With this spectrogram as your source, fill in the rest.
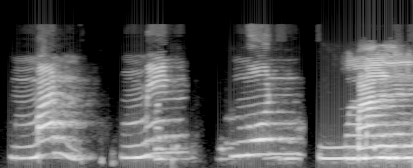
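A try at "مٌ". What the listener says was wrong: শুধু নরমালি মান মিন মিন করলে হবে না যে মানে দুই ঠোটের শুকনা পার্ট মিলাতে হবে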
